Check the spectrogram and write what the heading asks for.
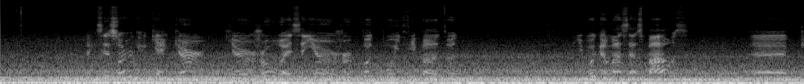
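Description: Steady low rumble of a moving car's engine and road noise, heard from inside the cabin, with a man's voice coming in short snatches.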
